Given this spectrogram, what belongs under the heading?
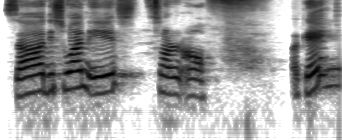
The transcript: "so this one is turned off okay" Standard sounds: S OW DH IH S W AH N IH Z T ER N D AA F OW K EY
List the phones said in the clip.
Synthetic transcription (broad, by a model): S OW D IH S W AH N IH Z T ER N AA F OW K EY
